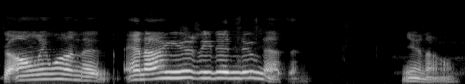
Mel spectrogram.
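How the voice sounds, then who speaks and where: A woman's voice: fairly high pitch, big pitch swings, unhurried. An older woman tells family stories in casual chat. She laughs often and acts out the voices of the people in her stories. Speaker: interviewee, mother.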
